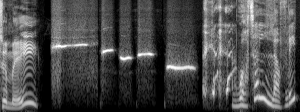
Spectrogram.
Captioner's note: whistles a tune; giggles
